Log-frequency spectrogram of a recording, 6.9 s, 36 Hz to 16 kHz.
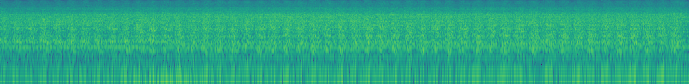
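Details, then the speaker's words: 1000hp AWD Honda Civic after rebuild, long stored, battery 13.87 V, cranking with injectors and coil packs unplugged to build oil pressure: even steady cranking near 220 beats a minute, no firing or knocks; turns over freely. "Once we see oil pressure is being built, plug that back in and go for a startup. All right, let's hop in here. Ugh. It's been a while since I had to crawl in this. All right, our main switch. All right. It's turning over beautifully."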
